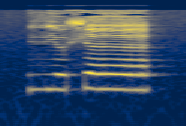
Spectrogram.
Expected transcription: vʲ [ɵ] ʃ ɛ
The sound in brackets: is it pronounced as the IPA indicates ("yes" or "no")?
no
